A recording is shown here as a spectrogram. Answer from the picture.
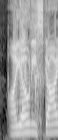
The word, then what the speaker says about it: Ione Sky: Ione Sky, is that how you say it? – That's how you say it, yes.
